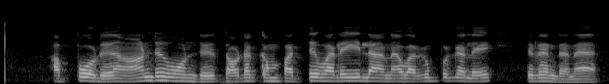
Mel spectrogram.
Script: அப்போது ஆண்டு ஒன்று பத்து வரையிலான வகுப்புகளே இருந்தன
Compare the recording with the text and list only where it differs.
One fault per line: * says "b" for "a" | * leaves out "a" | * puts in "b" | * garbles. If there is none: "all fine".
* puts in "தொடக்கம்"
